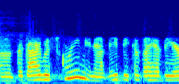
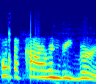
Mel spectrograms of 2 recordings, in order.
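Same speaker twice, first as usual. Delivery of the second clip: put-on crabby, high-pitched screaming voice; 7 semitones higher than usual. Retelling a crabby instructor's orders during a license test: imitating someone screaming. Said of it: "he screamed".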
